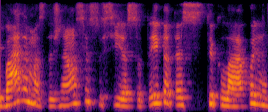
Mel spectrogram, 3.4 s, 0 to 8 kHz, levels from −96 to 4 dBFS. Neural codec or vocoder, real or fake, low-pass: none; real; 7.2 kHz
